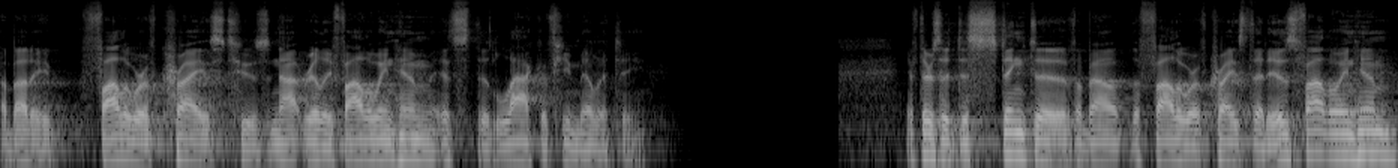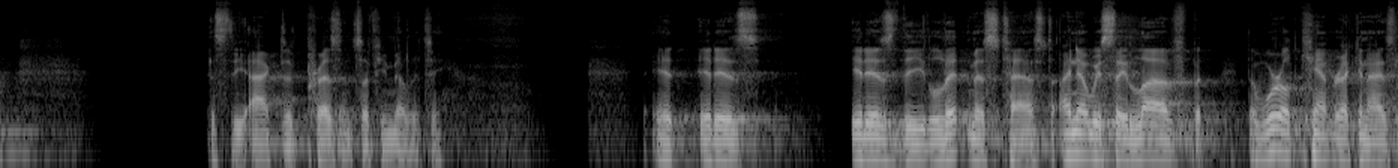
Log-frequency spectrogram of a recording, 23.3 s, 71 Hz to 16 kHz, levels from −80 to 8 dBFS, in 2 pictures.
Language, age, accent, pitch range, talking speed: English, 50-69, American, 80-100 Hz, 135 wpm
